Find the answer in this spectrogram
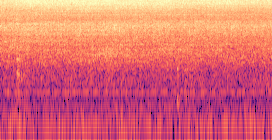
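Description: Oil-coated marinated chicken sizzling steadily on a hot cast iron stovetop grill pan.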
